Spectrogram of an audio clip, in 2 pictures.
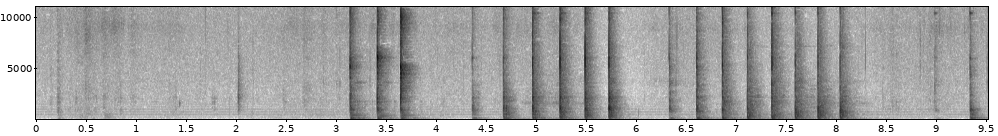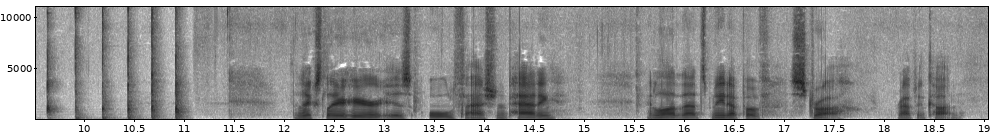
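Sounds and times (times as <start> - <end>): tack hammer tapping tacks into wood: 3.1 - 8.3, 9.3 - 11.1.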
